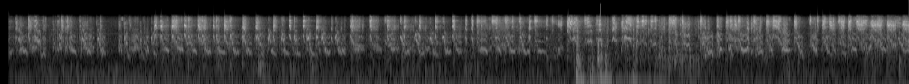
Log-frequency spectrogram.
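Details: Two squirrels fighting over seeds give a dense, harsh, rapid chatter of clicking and squeaky pulses that runs without a break for about fifteen seconds, with a brief low thump near the ten-second mark.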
